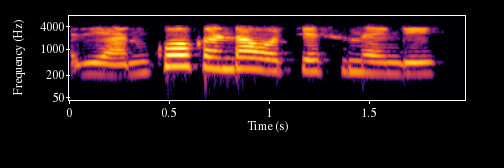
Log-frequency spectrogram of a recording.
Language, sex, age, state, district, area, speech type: Telugu, female, 45-60, Andhra Pradesh, Annamaya, rural, conversation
